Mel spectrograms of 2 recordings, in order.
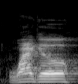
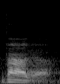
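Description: First: The name is said the American way. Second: The name is said the official way. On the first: This is how some Americans say it. The speaker calls it wrong. "as our American friends sometimes say" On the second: This is the official pronunciation. The speaker calls it right. "It's most definitely Vargo"

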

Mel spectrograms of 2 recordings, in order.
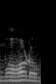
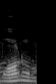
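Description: No difference in how they are said.

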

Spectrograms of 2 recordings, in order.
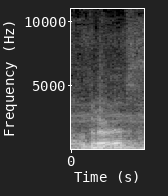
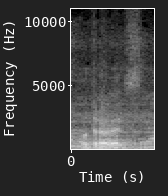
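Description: Both takes have the same delivery.

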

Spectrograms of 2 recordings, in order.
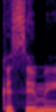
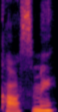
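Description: First: The name is said with an English pronunciation. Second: The name is said with a Japanese pronunciation. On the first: This is the name as used in the English dub. The speaker calls it right. "my name was Kasumi ... For the localization" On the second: This is the name as used in the original Japanese. The speaker calls it wrong. "and not Kasumi"

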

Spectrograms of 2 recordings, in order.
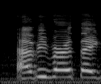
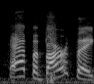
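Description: First: It is said in the speaker's natural voice. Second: It is said in Lotta's put-on character voice.

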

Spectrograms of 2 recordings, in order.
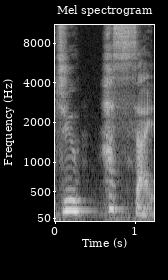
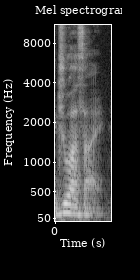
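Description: First: The s sound is held long as a double consonant. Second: The s sound is short, with no held consonant. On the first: The speaker calls it right. "It's 18歳. That double S is very important" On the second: The speaker calls it wrong. "I'm not saying 18歳"

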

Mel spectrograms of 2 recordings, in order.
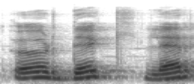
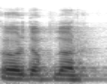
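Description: First: The later vowels are unrounded, like e. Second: The later vowels are rounded, like ö. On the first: This is how the word is written. "Ördekler yazılır" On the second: This is how the word is spoken. "Biraz konuşmada farklı"

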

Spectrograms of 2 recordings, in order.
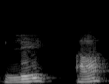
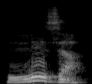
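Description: First: The two words are said apart, without the S. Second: The S sound links into the following vowel. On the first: The speaker calls it wrong. "You don't say les a" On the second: The speaker calls it right. "You have to say les a. ... you have to make this connection"

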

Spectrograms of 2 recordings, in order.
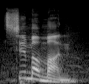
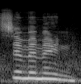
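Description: First: The name is said with a German accent. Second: The name is said with an English accent. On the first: The speaker calls it right. "That's how you say his name. I'm German" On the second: The speaker calls it wrong. "Why am I saying his name in like English?"

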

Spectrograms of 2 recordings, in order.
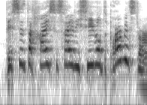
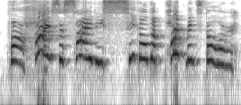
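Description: First: It is said plainly, without strong feeling. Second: It is said with big, exaggerated feeling.

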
